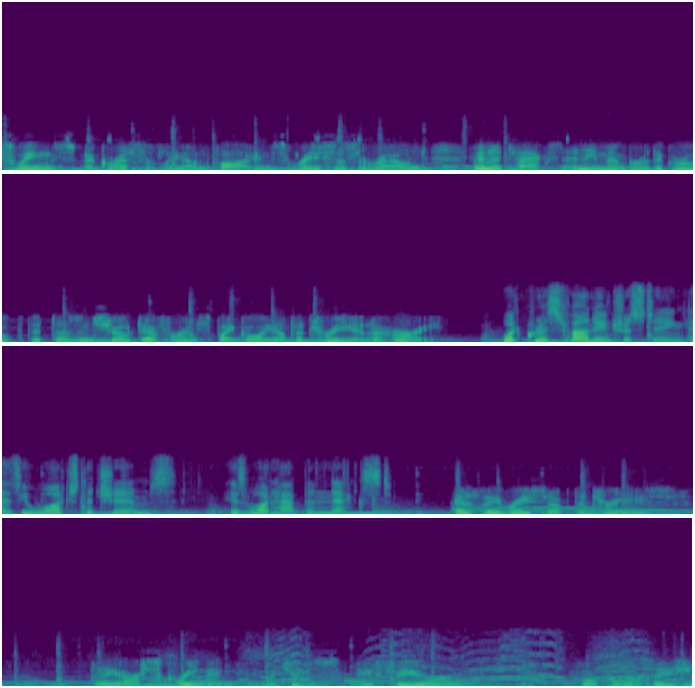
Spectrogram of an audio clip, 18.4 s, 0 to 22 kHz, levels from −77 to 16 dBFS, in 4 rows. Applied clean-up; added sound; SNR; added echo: none; none; none; none.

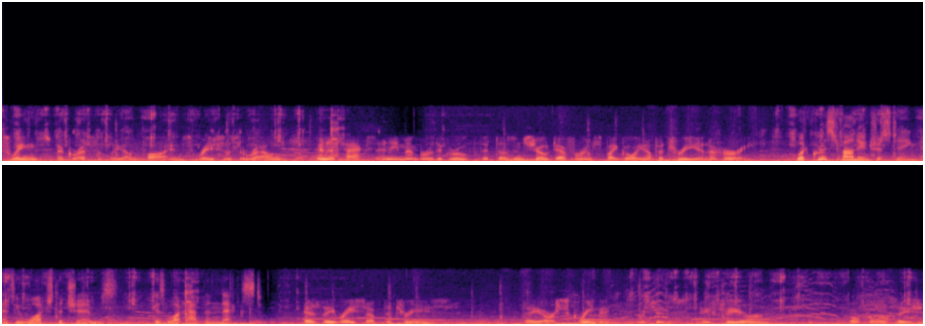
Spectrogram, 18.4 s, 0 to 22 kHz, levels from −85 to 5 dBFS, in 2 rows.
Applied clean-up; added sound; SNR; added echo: none; Cutlery, silverware; 3 dB; none.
